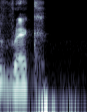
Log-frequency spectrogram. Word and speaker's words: wreck: for their wreck so there was a wreck W is not pronounce or damage it means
